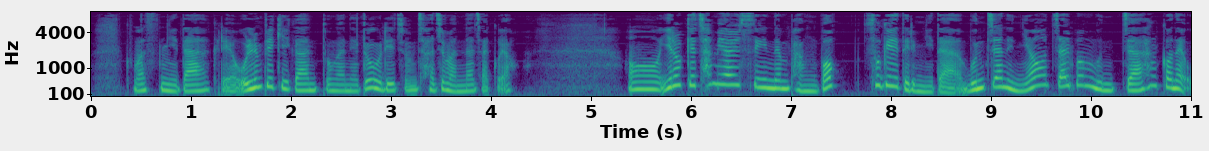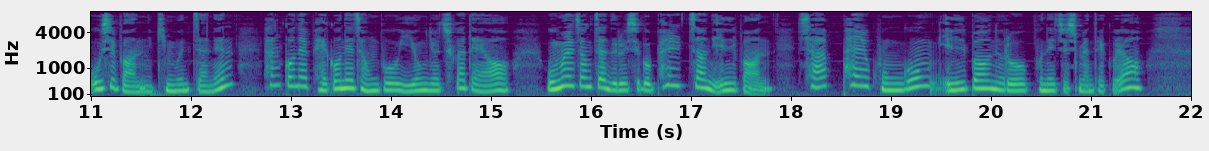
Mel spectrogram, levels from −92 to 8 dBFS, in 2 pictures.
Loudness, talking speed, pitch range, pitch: -23 LUFS, 265 characters per minute, 190-280 Hz, 220 Hz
